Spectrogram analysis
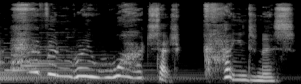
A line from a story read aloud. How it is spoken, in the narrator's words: cried Hans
